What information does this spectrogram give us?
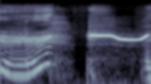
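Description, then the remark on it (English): A loud comic wolf whistle: a swooping first note, a brief gap, then a long, clear high whistle that dips slightly and lifts again at the end. “there's one of those sort of petty whistle sounds that you get from carry-on”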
